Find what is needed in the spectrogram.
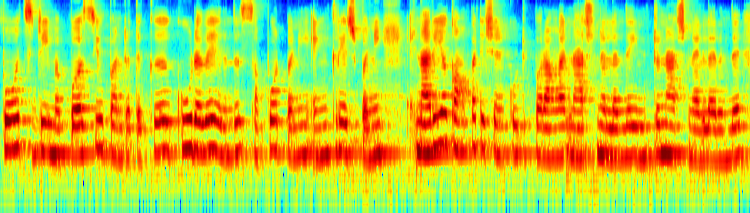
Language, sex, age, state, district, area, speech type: Tamil, female, 18-30, Tamil Nadu, Salem, urban, spontaneous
